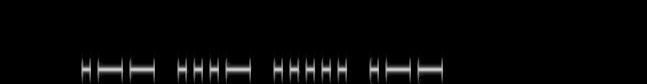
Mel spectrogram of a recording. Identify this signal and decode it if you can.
Morse code, heard as a keyed tone, about 15 wpm, 700 Hz. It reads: WV5W
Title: USA Call Signs - 4 Characters - 15wpm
